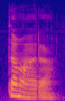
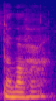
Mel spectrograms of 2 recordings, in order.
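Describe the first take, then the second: First: The name has an Italian pronunciation. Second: The name has a French pronunciation. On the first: "in Italy it's Tamara" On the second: "In France it's Tamara"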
